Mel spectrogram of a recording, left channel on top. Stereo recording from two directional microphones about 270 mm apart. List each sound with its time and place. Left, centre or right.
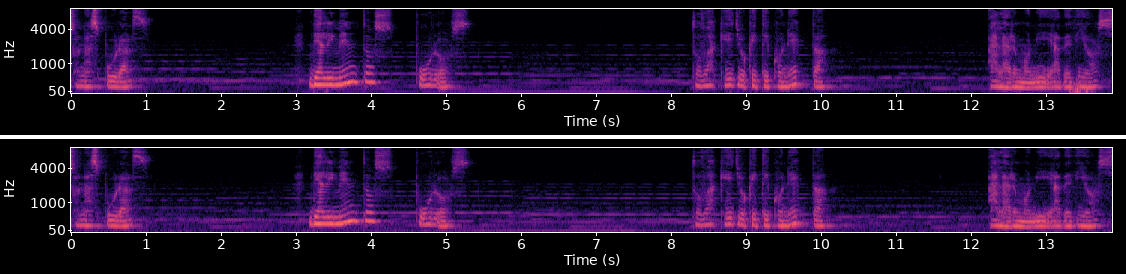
0.0 s speech: centre
3.0 s speech: centre
8.3 s speech: centre
12.2 s speech: centre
